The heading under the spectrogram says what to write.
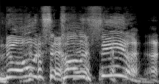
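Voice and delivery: very high, shrill, drawn-out scream. Correcting another speaker's wrong answer about the stadium: screaming. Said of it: "Why are you screaming, man?".

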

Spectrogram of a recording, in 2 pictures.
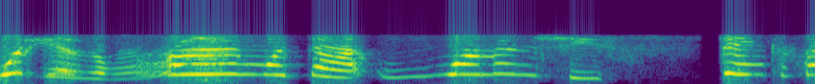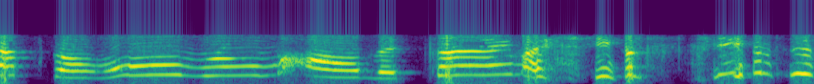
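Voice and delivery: piercing, shrill, very high scream. Retelling a mother's outburst about a roommate's odor: imitating someone screaming. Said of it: "my mom just screamed out".

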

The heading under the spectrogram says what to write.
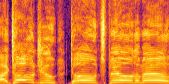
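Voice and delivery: very high, exasperated, drawn-out scolding yell. Explaining how adults react when a child spills milk, mock yelling at a child. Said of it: "I got a little loud there".

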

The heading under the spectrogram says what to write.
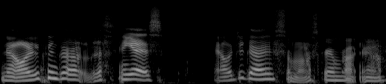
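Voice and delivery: side-mouthed talk, from the corner of the mouth. Retelling what a mate said, talking out of side of mouth. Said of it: "talks from out of the side of their mouth".

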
